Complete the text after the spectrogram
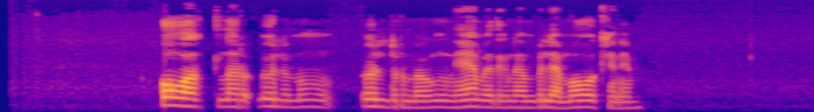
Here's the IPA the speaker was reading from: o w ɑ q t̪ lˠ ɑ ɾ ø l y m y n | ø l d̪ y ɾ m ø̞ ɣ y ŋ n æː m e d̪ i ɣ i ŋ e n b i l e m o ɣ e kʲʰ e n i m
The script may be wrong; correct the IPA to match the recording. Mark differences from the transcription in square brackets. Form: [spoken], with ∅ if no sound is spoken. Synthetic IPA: o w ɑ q t̪ lˠ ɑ ɾ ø l y m y [ŋ] | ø l d̪ y ɾ m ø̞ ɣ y ŋ n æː m e d̪ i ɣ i [n] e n b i l e m o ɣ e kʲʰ e n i m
